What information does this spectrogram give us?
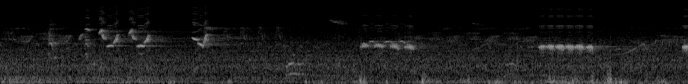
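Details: Spring song of a Northern mockingbird in a city neighbourhood, South Carolina, 2008: varied phrases, a short burst of chirps, then a run of five even whistled notes repeated, other birds in background.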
